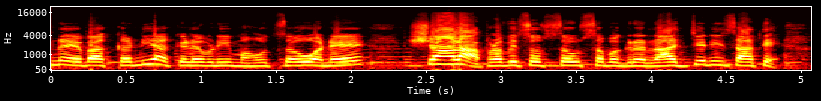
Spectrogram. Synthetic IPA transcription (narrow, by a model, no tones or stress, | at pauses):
nəeʋakəɳjakeɭəʋɳ̃iməɦot̪səwəne | ʃaɭapɾəʋesot̪səwsəməɡɾəɾad͡ʒjənisat̪ʰe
